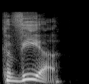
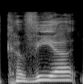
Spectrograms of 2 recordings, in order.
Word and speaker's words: Kaavia: And it's Kavia. So that is how you pronounce it. It's spelled K-A-A-V-I-A, Kavia James.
